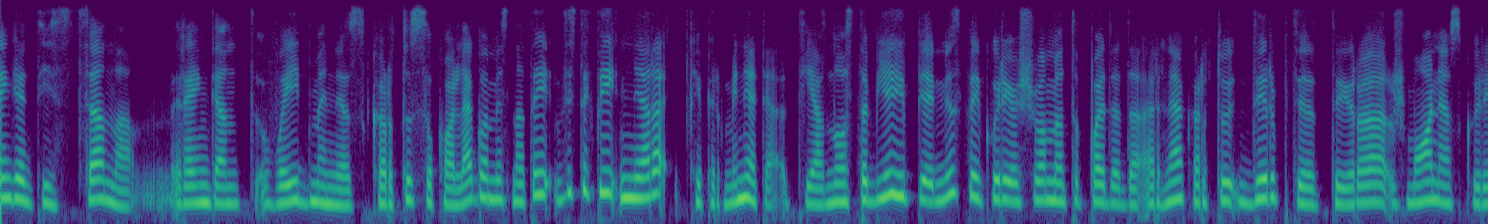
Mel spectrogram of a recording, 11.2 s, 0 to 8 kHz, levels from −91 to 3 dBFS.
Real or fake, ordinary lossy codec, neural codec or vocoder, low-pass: fake; Opus, 32 kbps; codec, 16 kHz, 2 kbps, X-Codec, HuBERT features, trained on LibriSpeech; 7.2 kHz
